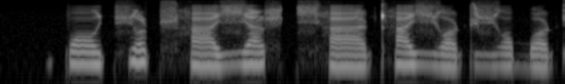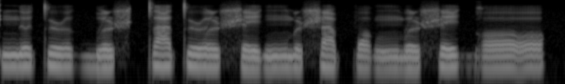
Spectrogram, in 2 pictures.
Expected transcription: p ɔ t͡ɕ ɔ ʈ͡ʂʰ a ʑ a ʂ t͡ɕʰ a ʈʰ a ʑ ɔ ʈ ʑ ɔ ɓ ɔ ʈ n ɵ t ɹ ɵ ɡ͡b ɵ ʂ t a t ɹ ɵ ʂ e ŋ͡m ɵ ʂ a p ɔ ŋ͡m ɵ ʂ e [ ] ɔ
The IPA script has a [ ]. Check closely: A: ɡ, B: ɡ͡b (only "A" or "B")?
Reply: A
